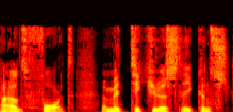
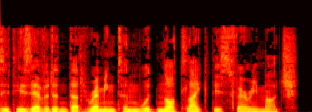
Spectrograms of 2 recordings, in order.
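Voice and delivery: ordinary delivery, nothing marked

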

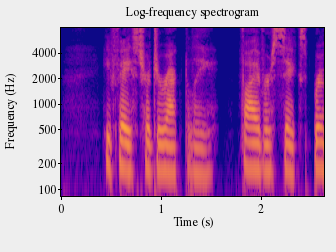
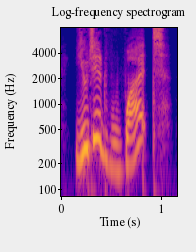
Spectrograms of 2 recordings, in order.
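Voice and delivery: higher, louder angry disbelief; a wife's indignant, higher, louder protest; seething; 10 semitones higher, 6 dB louder than usual. A narrator's reading. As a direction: bristle at him in outrage. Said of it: "seethed Lucy".

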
